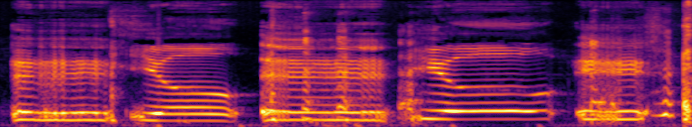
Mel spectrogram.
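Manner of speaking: high rising wheezing laugh; Jeff's wheezy laugh. Retold or imitated. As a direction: wheeze out a smoker's laugh, climbing up. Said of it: "this is how he laughed".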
